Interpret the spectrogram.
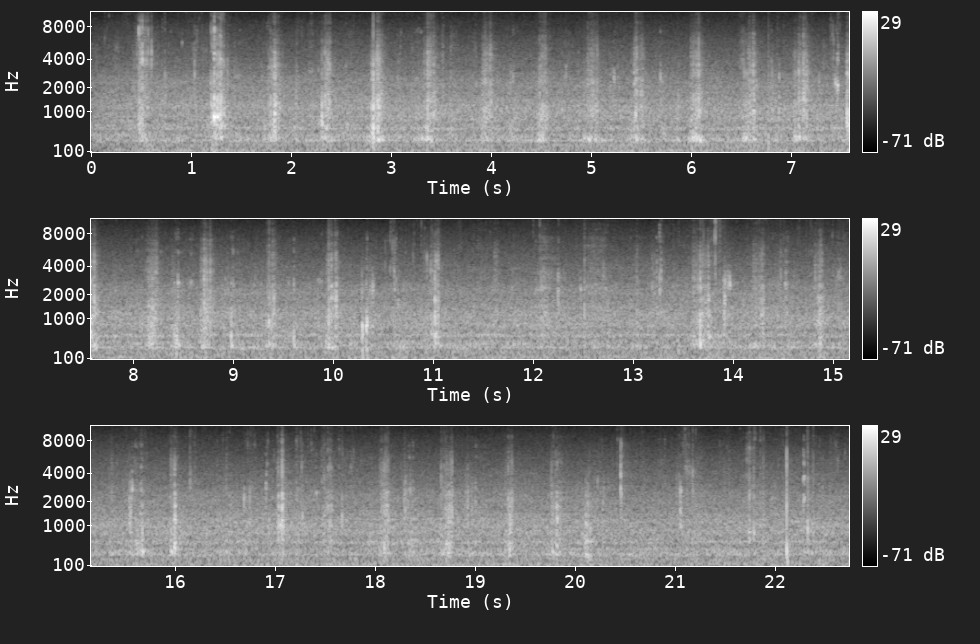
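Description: Close-miked chewing of crunchy food: irregular crisp crunches, one or two a second, as crisp raw vegetables and pounded long-bean salad are bitten and chewed.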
